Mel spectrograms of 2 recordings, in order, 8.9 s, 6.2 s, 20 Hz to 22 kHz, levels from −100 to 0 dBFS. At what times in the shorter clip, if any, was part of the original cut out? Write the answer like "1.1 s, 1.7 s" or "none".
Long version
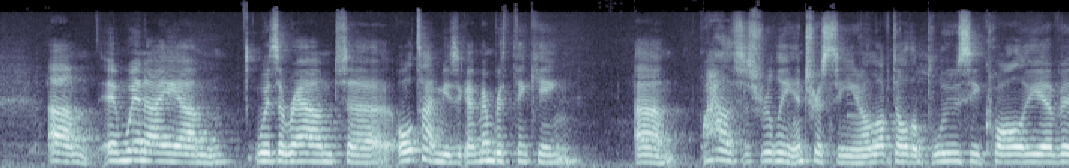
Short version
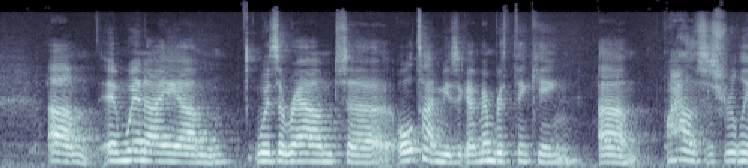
4.9 s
